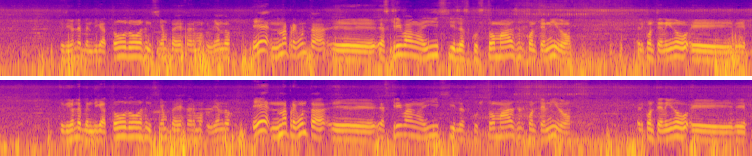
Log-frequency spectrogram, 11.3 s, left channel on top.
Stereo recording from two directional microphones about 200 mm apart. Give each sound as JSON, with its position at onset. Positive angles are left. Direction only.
{"t": 1.0, "sound": "speech", "side_deg": -5}
{"t": 5.1, "sound": "speech", "side_deg": 10}
{"t": 9.7, "sound": "speech", "side_deg": 0}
